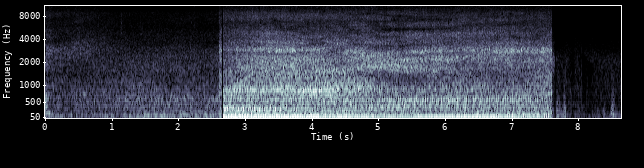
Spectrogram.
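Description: Heavy truck's engine running loud and close, a steady low drone that starts abruptly about two and a half seconds in and cuts off suddenly near the end. Before it, quieter street traffic noise.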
